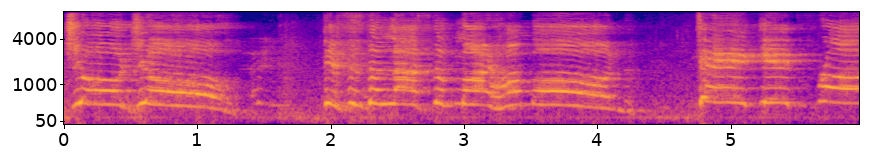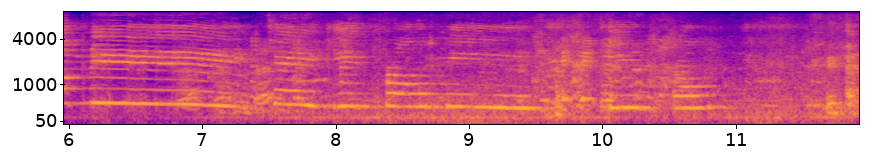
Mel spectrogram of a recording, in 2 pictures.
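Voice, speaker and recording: A put-on character voice at an extremely high pitch shouts at a very slow pace, with slight echo and loud background noise. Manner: screaming, desperate.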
